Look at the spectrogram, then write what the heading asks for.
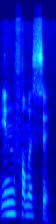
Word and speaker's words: infamous: famous는 유명한 뜻인데 앞에다 in을 붙이면 그 또한 not의 뜻을 갖고 있다. 그래서 얘는 infamous로 발음이 됩니다. infamous.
